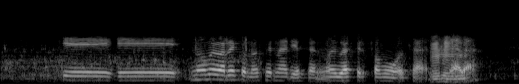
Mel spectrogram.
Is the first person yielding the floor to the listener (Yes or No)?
Yes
